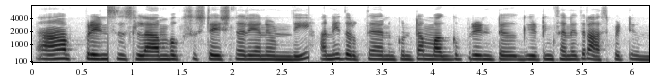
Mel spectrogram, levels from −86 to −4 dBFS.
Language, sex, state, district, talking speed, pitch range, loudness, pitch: Telugu, female, Andhra Pradesh, Guntur, 165 wpm, 205-225 Hz, -17 LUFS, 210 Hz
